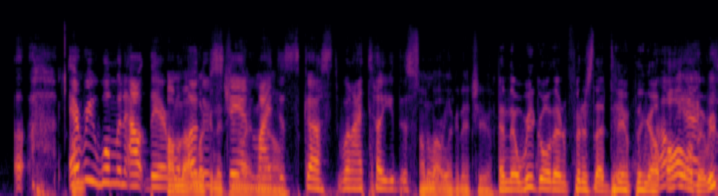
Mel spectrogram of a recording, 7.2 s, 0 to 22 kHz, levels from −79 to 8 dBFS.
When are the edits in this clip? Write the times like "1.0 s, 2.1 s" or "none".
4.8 s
